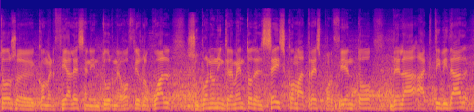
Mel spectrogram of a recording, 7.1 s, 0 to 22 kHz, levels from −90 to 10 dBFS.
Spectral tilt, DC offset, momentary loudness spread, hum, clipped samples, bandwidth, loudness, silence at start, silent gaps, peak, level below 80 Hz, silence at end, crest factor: -4.5 dB/octave; under 0.1%; 3 LU; none; under 0.1%; 16 kHz; -15 LUFS; 0 s; none; 0 dBFS; -48 dBFS; 0 s; 14 dB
